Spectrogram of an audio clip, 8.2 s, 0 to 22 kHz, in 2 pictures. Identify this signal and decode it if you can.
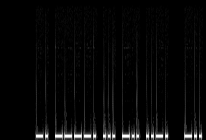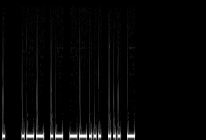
Morse code, heard as a keyed tone, about 25 wpm, 700 Hz. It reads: N9SDF DE WA7ST
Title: USA Callsign DE Callsign - 5 Characters - 25wpm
